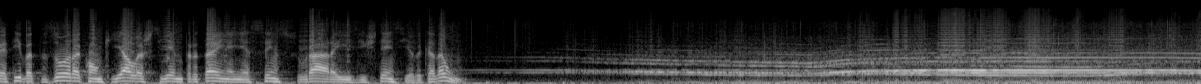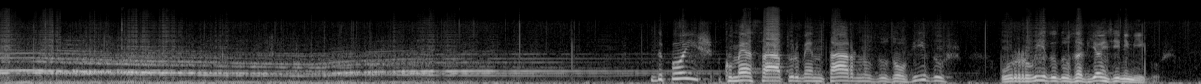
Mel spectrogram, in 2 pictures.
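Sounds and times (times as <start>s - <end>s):
speech: 0.0s - 4.8s, 18.9s - 23.7s
air raid sirens wailing: 4.3s - 21.4s.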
